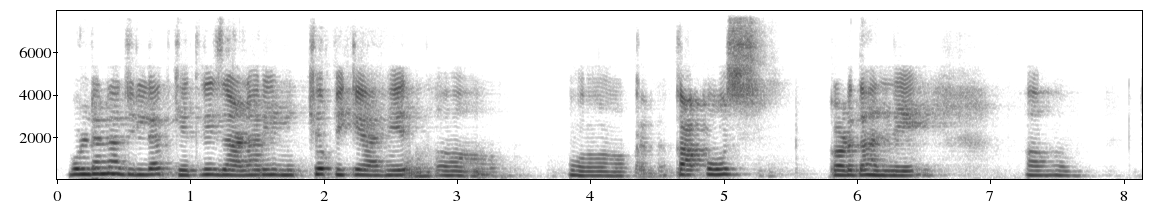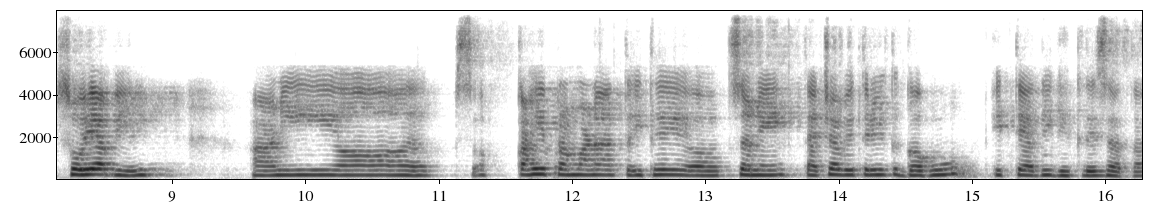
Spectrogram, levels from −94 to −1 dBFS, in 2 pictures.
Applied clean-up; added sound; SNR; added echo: neural mask model DeepFilterNet 3.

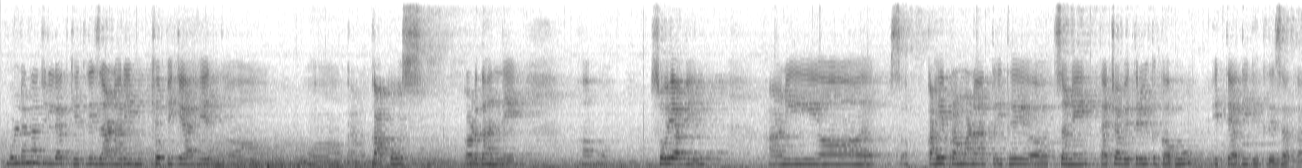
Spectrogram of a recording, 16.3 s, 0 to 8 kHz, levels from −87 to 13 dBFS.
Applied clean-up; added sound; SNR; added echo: none; Thunder; 4 dB; reverberation time 2.2 s.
